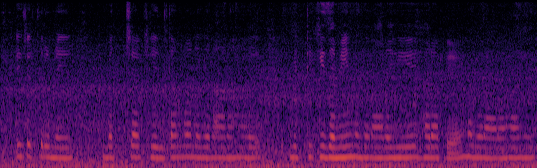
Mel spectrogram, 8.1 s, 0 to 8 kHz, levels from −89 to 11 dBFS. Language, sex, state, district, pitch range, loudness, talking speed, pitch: Hindi, female, Chhattisgarh, Rajnandgaon, 185-195 Hz, -42 LUFS, 170 wpm, 190 Hz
